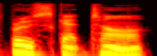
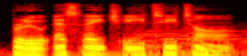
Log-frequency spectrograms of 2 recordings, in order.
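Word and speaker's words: bruschetta: Mispronouncing Italian food. It's bruskeetar, not brew s h e tar.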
